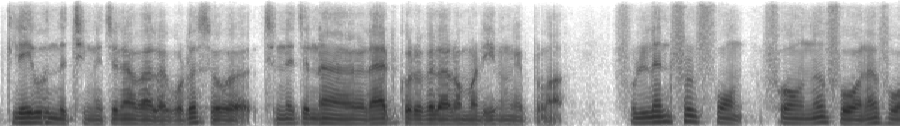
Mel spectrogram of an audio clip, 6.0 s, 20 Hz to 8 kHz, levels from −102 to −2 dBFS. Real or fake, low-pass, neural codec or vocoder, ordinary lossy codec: fake; 7.2 kHz; codec, 16 kHz, 0.3 kbps, FocalCodec; Opus, 16 kbps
